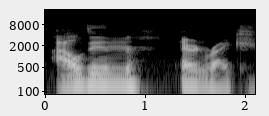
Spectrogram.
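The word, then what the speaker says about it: Alden Ehrenreich: How do you pronounce his name? Is it Alden? Uh Alden Eron Reich.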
